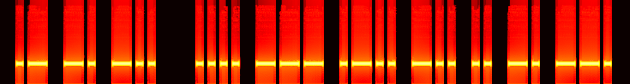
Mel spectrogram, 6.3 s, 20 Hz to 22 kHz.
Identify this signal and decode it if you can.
Morse code, heard as a keyed tone, about 20 wpm, 1000 Hz. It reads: AND HOLDING
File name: qotdfiles / 20wpm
